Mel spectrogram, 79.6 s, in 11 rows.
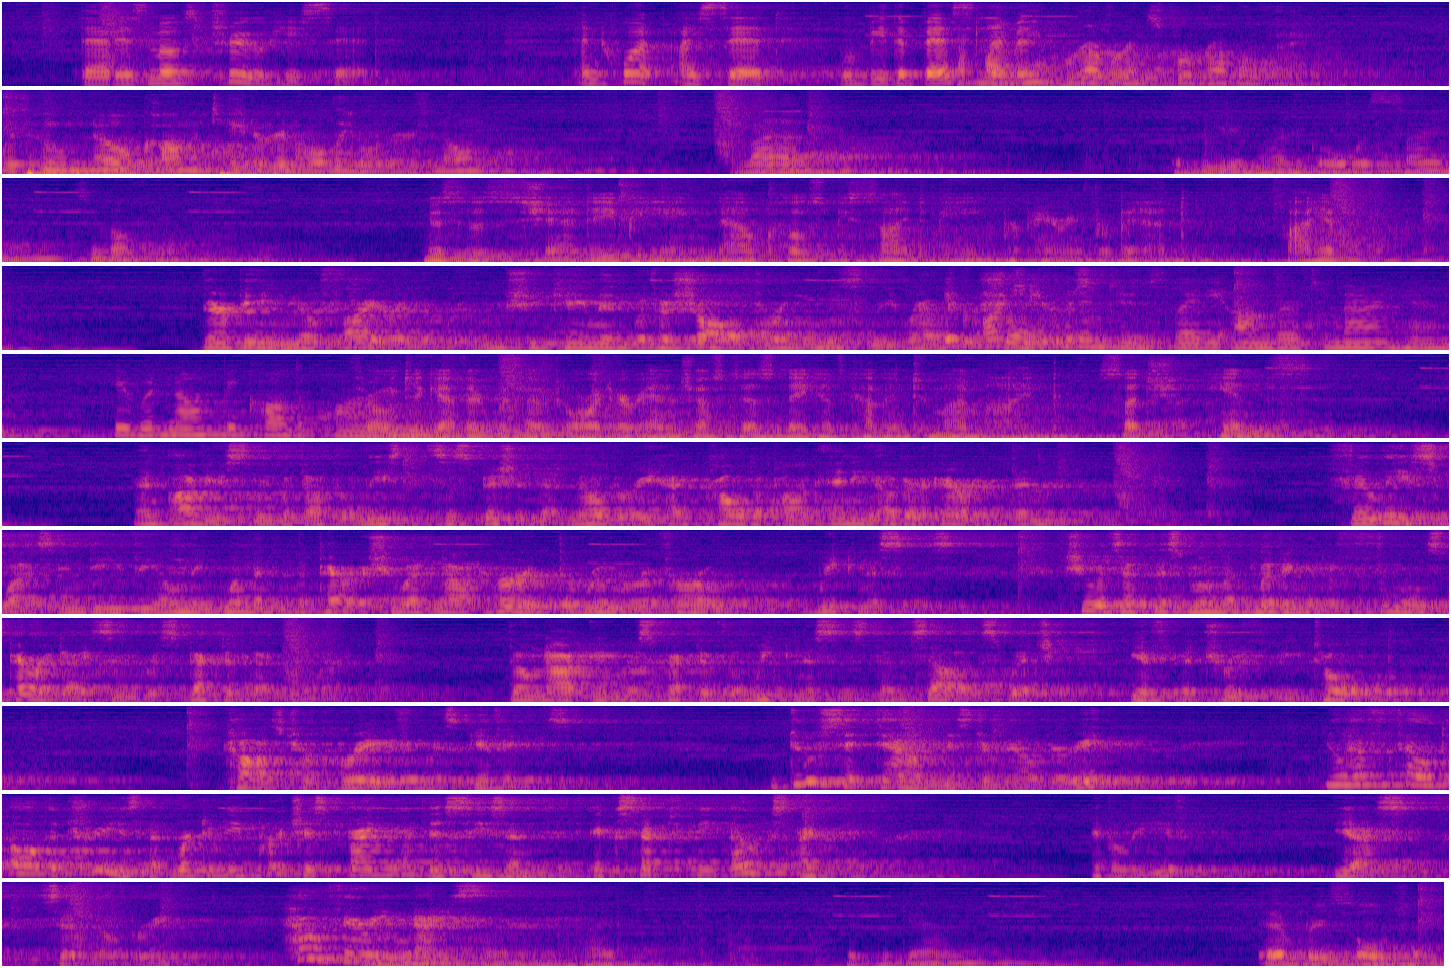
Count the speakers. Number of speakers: six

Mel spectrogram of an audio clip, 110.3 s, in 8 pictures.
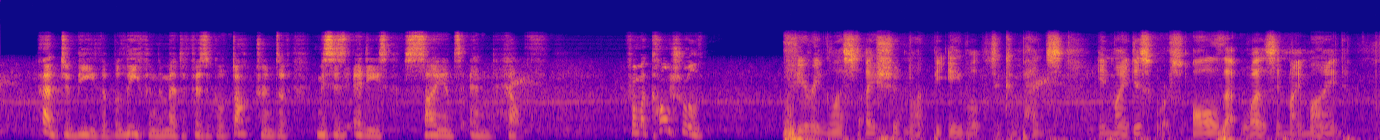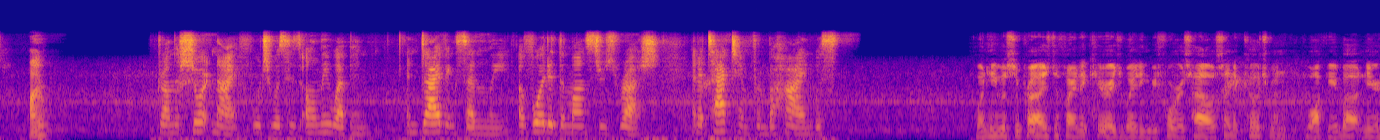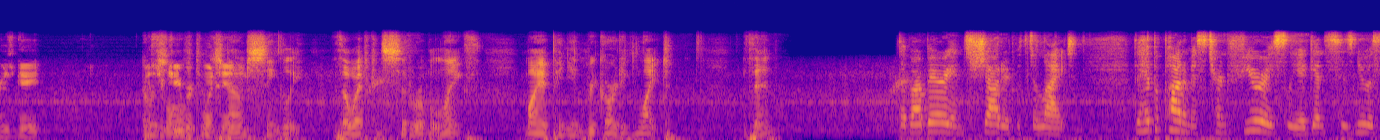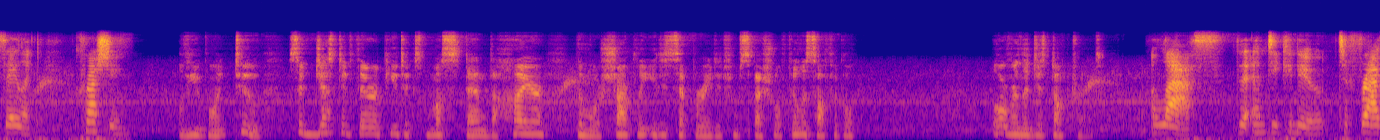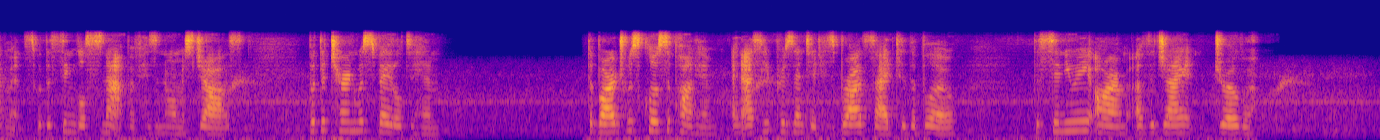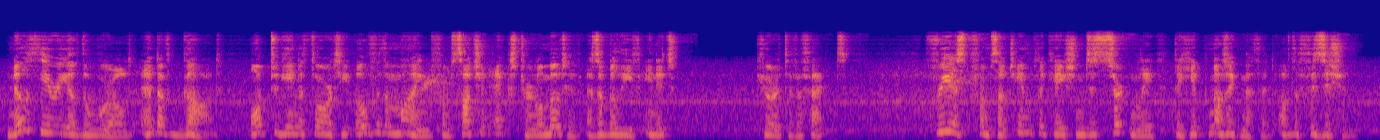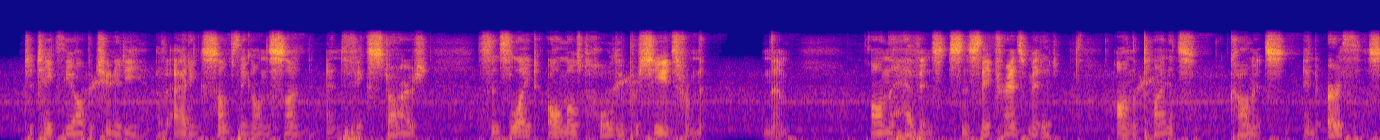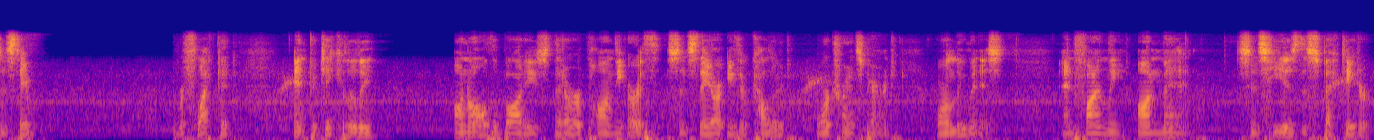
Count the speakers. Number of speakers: four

